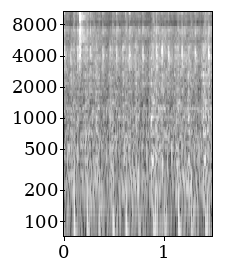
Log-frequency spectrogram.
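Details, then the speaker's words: Rouser 220 single-cylinder motorcycle after fixing reversed wiring and insufficient grounding that caused the no-start; steady, even low thumping at fast idle on choke, no skips or stumbles, running cleanly. "oh ' ba kung nakikita niyo gumana na siya So ibig sabihin kinakapos lang sa groundings to isa pa Ayos na na babala naman"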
